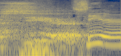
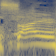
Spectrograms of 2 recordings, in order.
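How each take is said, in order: First: The name rhymes with 'fear'. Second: The name rhymes with 'fire'. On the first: The speaker calls it right. "Sear, I should say" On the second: The speaker calls it wrong. "I've been saying it wrong all week"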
